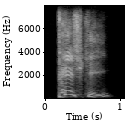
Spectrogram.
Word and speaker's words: Pischke: Pischke.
